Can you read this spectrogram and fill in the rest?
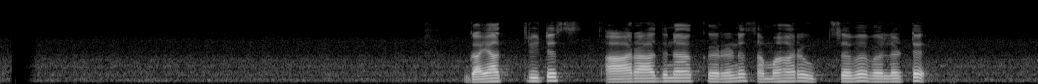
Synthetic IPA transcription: ɡajat̪ɾiʈəs | aːɾaːd̪ənaːkəɾənəsaməɦaɾəut̪səʋəʋələʈə

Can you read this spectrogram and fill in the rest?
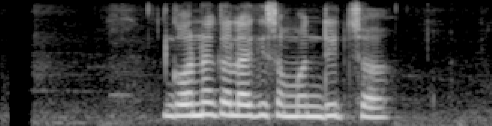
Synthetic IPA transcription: ɡʌrnʌkalaɡisʌmbʌnd̪ʱit̪̚t͡sʰʌ

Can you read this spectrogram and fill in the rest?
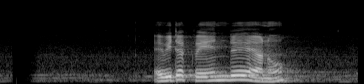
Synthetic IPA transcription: eʋiʈəkɾeːndejəjano

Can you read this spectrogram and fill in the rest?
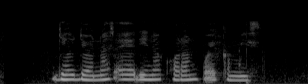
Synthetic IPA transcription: d͡ʒawd͡ʒɔnasajadinakɔɾanpɔɛkəmis

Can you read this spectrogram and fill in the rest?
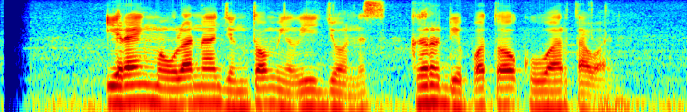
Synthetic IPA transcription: ʔiɾaŋmaulanad͡ʒɨŋt̪ɔmilid͡ʒɔnəskɨrdipɔt̪ɔkuwart̪awa̰n

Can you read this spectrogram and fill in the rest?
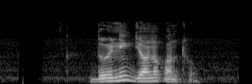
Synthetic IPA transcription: d̪ojnik̚d͡ʑɔnokɔɳʈʰo

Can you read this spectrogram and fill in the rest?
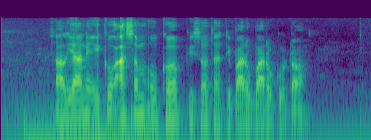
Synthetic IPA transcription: salijaneikuʔa̰səmṵɡ̥ɔ̤b̥i̤sɔd̪̥ä̤d̪̥i̤paɾupaɾukuʈɔ

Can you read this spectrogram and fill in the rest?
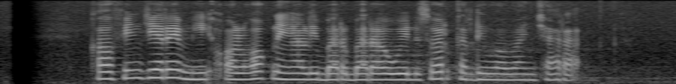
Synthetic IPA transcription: kalfind͡ʒɛɾɛmiʔɔlɔɔk̚niŋalibarbaɾawinsɔrkɨrdiwawaɲt͡ʃaɾa̰

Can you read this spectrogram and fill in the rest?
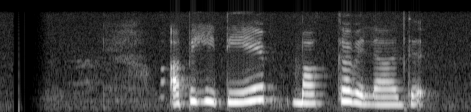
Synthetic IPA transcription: a̰piɦiʈijemakːəʋelaːd̪ə

